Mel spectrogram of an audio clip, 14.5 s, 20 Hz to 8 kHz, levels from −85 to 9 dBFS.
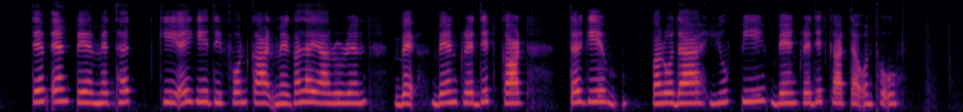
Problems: background sounds at intervals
